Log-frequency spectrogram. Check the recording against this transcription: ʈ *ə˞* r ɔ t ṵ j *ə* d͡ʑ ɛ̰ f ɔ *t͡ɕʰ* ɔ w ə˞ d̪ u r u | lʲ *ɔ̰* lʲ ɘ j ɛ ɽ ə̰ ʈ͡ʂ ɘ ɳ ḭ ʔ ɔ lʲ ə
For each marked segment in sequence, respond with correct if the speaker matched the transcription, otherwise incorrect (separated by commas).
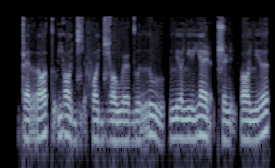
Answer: incorrect, incorrect, incorrect, incorrect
